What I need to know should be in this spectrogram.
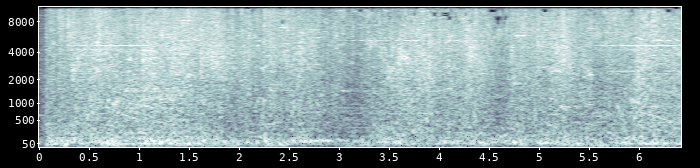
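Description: Spell effects crackle and burst in a fantasy battle.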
